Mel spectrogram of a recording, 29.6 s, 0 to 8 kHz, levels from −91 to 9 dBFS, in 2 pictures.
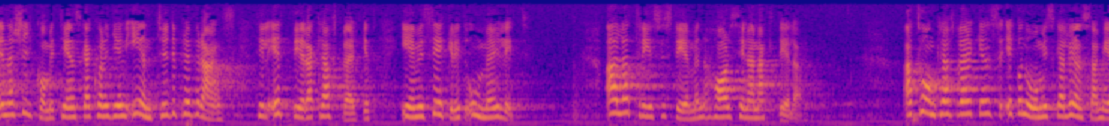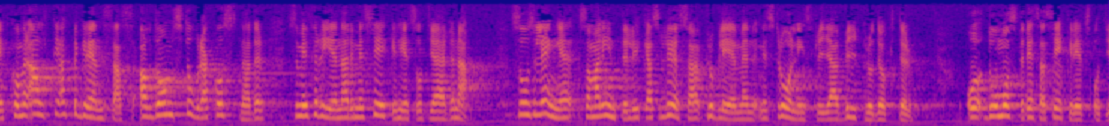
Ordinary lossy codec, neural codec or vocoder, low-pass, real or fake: MP3, 32 kbps; none; 7.2 kHz; real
